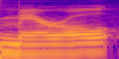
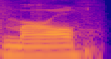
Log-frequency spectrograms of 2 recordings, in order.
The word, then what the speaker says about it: Merill: it's yes it's pronounced Merill um he is a man so just to clarify for everyone a a man thank you um often mispronounced Merl it's not Merl and um I am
